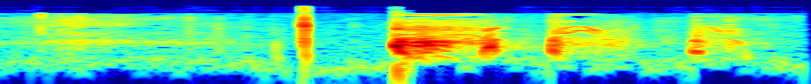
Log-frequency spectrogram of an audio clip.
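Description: Phlegm-clearing coughs come in a few rough, separate bursts, one short and sharp, then heavier chesty hacks with throaty rattle, each dropping back to silence between them.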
